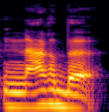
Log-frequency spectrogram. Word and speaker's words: Narbe: And there's the unpronounced version, for example, if the E is at the end of a word. For example, in the German word Narbe, die Narbe, die Narbe, die Narbe, the scar, die Narbe.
